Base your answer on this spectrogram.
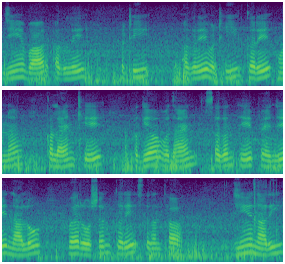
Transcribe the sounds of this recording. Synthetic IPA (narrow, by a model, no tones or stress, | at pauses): d͡ʑiːə̃ɓaːɾɐɡle | ʈʰiɐɡleʋɐʈʰikɐɾeɦʊnkɐlaːɪnɪ̆kʰeːɐɡjaʋɐd̪ʱaːɪnɪ̆sɐɡʱənɪ̆eːpɐ̃ɦɪ̃ɲd͡ʑenaːloɓəɾoːʃənkɐɾesɐɡʱənɪ̆t̪ʰaː | d͡ʑiːə̃naːɾi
